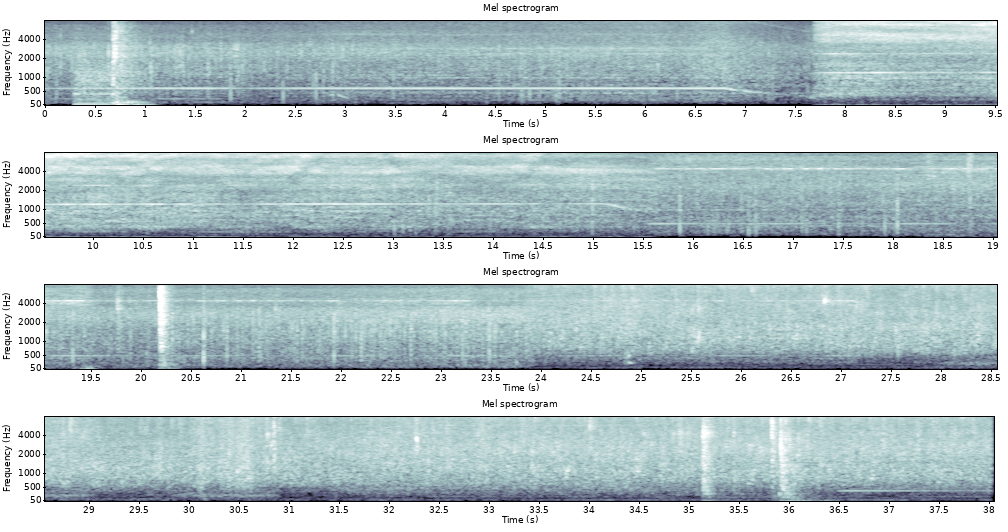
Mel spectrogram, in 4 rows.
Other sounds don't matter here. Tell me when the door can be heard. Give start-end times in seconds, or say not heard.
0.3-1.1, 18.4-20.4, 35.1-36.5.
